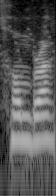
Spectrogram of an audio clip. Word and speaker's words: timbre: Is it timbre? You're supposed to pronounce it. I always call it timber to wind up my mate's wife who's a music teacher.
